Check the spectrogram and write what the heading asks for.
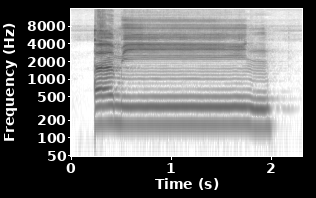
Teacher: Huruf mi kita panjangkan 2, 4 atau 6 harokat karena di depannya terdapat ya sukun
